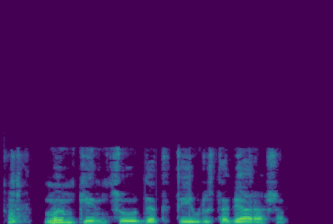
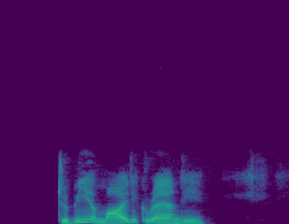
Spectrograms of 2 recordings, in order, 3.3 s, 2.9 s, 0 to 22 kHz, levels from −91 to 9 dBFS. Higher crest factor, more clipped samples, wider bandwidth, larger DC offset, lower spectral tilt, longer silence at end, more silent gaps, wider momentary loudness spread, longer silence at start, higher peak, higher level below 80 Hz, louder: about the same, 20 dB vs 18 dB; neither; about the same, 7.8 kHz vs 7.4 kHz; neither; first, -7.5 dB/octave vs -6 dB/octave; second, 0.5 s vs 0.85 s; first, 0.33-0.43 s vs none; second, 8 LU vs 11 LU; second, 0.1 s vs 0.6 s; first, 0 dBFS vs -12 dBFS; first, -60 dBFS vs -72 dBFS; first, -20 LUFS vs -29 LUFS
